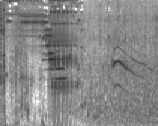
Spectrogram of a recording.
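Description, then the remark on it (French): Water of a river in nature, in the Orbiel valley near Carcassonne, France, rushes and splashes steadily outdoors, loudest early on, with a brief bird chirp rising above the flow near the end. No one speaks. “Euh, on est dans la nature, il y a une rivière, c'est très joli, mais on est où exactement C'est dans la vallée de l'Orbiel.”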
